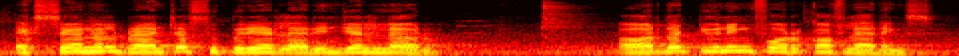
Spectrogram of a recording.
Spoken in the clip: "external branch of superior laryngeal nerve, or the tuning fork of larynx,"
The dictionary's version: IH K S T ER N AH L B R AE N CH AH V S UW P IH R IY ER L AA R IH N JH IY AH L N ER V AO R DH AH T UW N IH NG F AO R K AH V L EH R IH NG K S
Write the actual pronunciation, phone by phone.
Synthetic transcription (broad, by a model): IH K S T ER N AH L B R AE N CH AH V S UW P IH R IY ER L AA R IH N JH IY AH L N ER V AO R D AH T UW N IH NG F AO R K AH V L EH R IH NG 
